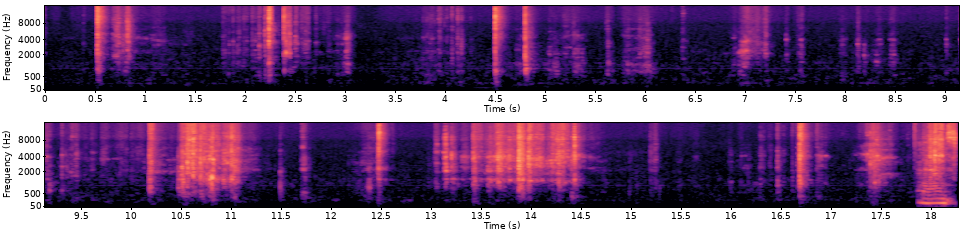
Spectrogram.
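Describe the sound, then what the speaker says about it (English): Scissors snip through a folded Post-it note paper cube along its bottom edge, giving short quiet crisp cuts and rasping rubs spread irregularly, with a couple of longer louder bursts of cutting near the middle and end. "So we're going to cut off the bottom."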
